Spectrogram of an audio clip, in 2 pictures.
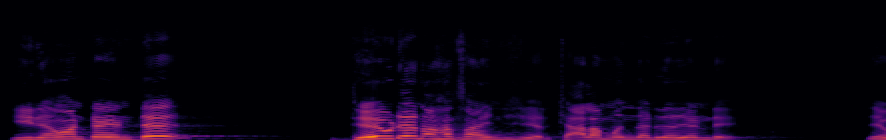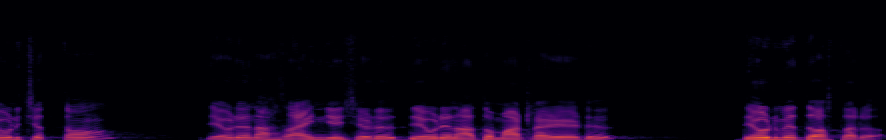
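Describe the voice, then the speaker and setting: A man's voice: sits high, in a large hall. A man preaching a sermon, retelling a scripture story with acted voices and rhetorical questions. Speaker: pastor.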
